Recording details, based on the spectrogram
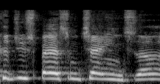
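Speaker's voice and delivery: high-pitched, pleading, put-on British accent. Describing a bit he and friends did, asking for change in a Tiny Tim British accent. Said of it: "doing the British accent".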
